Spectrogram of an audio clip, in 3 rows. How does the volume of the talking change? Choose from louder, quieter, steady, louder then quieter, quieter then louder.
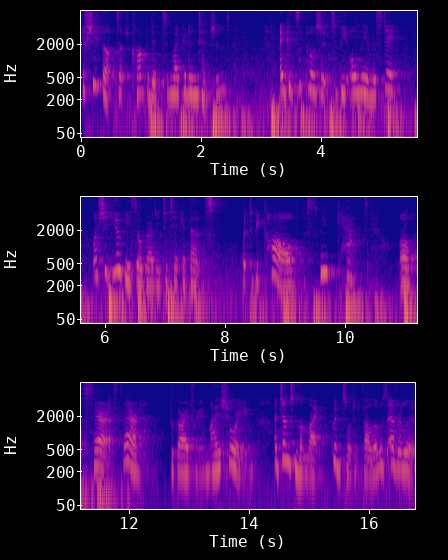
steady.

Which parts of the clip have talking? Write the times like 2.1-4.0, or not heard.
0.0-16.7.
